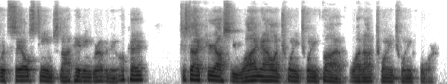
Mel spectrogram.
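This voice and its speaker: Somewhat breathy, a man talks at a very fast pace. His tone is dark and mellow. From US South, Macon, Georgia. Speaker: sales consultant. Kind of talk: lecture.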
